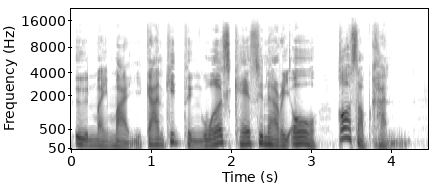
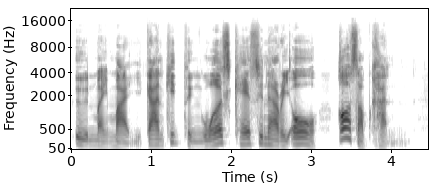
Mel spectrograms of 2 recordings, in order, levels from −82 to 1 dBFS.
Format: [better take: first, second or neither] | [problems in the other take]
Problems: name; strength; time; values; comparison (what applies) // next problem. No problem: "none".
first | thin; very; fading below 650 Hz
